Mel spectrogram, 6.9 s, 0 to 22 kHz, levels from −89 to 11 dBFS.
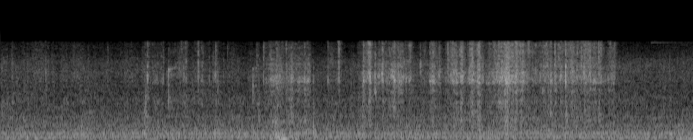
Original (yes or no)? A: no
